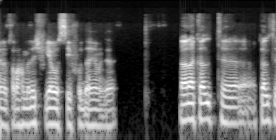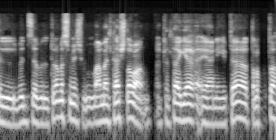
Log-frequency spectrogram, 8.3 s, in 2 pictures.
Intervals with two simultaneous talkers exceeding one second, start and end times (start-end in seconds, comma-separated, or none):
none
